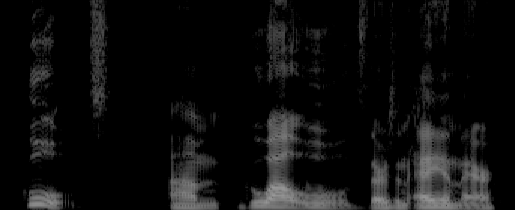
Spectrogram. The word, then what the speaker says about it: Goa'uld: Goa'uld. There's an A in there. Emma's last name is spelt with Ould, so it's missing the A, but it's very, very close to this Goulds, right?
